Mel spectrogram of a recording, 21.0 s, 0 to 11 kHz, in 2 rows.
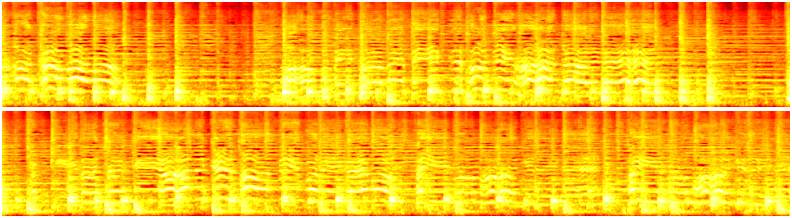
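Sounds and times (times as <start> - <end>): man singing with vibrato: 0.0 - 21.0
strummed lute strokes: 0.0 - 21.0.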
